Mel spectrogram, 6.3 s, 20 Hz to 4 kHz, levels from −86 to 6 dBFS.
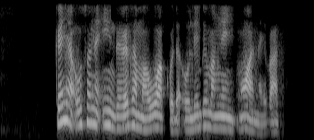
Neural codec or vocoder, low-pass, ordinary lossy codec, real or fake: none; 3.6 kHz; AAC, 16 kbps; real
